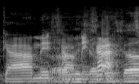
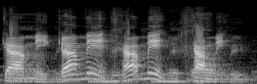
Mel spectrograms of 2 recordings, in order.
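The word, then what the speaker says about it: Kamehameha: el máximo poder muy atentos a como lo pronuncia muten roshi como Todos imaginaréis aquí tendría que decir Kame jame Ja sin embargo dice y ahora tengo que leerlo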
